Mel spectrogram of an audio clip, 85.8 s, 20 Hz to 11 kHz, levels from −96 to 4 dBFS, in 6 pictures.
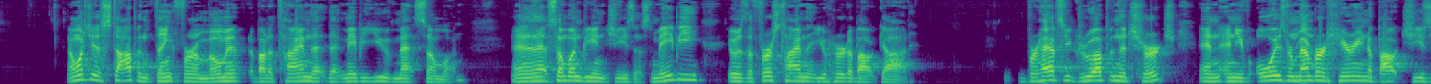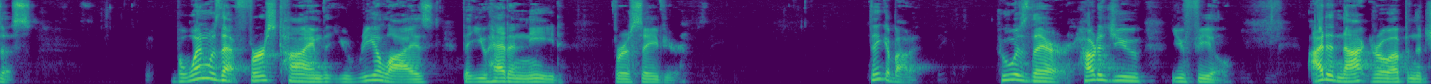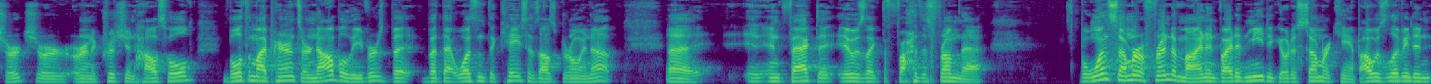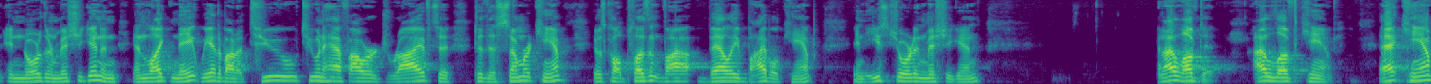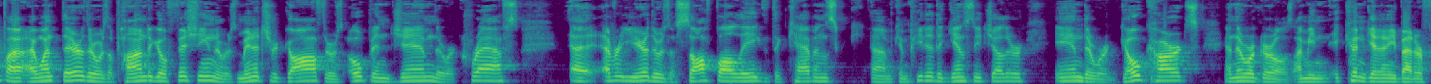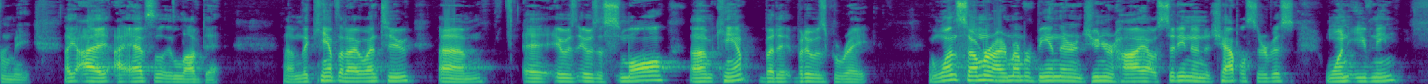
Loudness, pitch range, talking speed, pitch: -17 LUFS, 125-155 Hz, 200 wpm, 140 Hz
